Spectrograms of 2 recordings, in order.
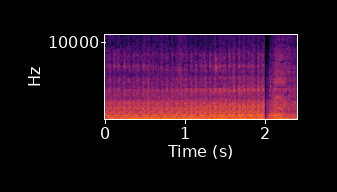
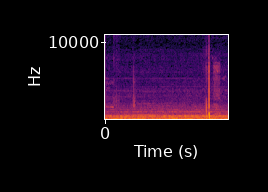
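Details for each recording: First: Baxi Potterton Promax 28 Combi ErP boiler in heating mode: steady rough mechanical buzz from the diverter valve motor, found hot as if overworking; cartridge pin moves freely, so the motor alone is worn. Customer says it was louder; new motor silenced it. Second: Baxi Potterton Promax 28 Combi boiler running in heating mode after a new diverter valve motor replaced an overheating one: a steady low hum, with no loud noise in heating or hot water.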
